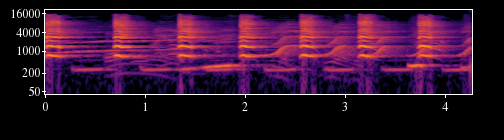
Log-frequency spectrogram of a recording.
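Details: An adult pair of siamangs sings a territorial duet at Schmutzer Primate Center, Jakarta, Indonesia, on 30 August 2012. Loud, ringing barks with a rising, hooting lift repeat steadily about every two-thirds of a second over deep, swelling and fading booms.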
